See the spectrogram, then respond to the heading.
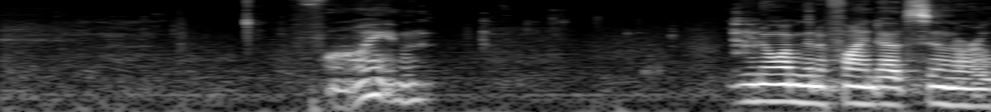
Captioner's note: clicks tongue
